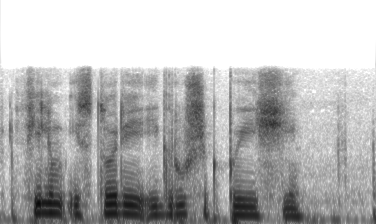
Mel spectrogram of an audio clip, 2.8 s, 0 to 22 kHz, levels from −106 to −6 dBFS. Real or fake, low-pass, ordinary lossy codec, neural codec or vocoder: real; 7.2 kHz; Opus, 64 kbps; none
